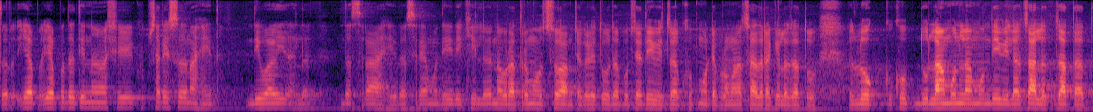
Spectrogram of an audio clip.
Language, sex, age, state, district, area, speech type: Marathi, male, 18-30, Maharashtra, Osmanabad, rural, spontaneous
